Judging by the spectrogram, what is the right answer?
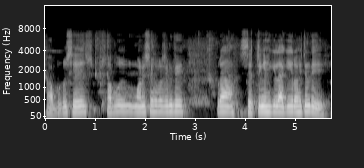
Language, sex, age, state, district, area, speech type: Odia, male, 30-45, Odisha, Kendujhar, urban, spontaneous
